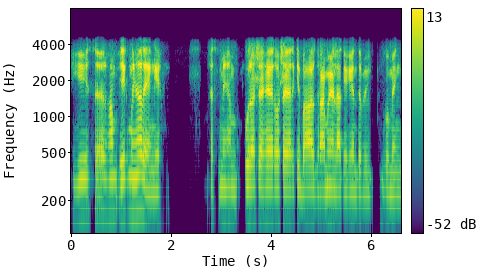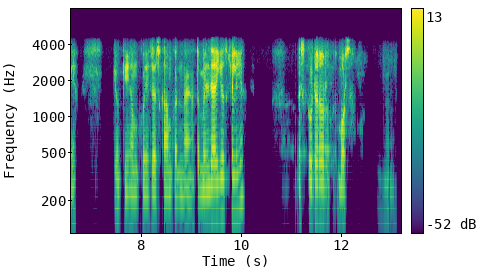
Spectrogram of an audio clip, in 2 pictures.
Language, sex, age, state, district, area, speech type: Hindi, male, 45-60, Rajasthan, Jaipur, urban, conversation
